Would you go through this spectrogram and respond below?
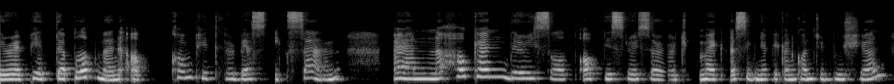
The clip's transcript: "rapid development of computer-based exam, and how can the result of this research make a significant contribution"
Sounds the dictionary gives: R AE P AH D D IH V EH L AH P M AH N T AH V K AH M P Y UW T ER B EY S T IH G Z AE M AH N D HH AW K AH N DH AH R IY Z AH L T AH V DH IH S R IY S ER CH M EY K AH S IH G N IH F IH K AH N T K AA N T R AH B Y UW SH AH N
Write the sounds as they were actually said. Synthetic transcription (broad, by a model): R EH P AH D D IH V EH L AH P M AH N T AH F K AH M P Y UW T ER B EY S IH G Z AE M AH N HH AW K AH N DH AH R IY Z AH L T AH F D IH S R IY S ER CH M EY K AH S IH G N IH F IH K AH N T K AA N T R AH B Y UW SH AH N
